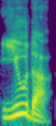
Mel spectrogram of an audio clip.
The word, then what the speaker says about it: Judah: like the descendants of the yahudah or Judah or Yuda which is the true pronunciation of Judah they all failed in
